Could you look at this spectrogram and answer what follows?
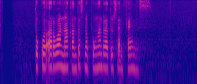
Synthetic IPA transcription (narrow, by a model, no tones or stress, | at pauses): t̪ukulʔa̰rwanakant̪ɔsnəpuŋanrat̪usanfɛns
